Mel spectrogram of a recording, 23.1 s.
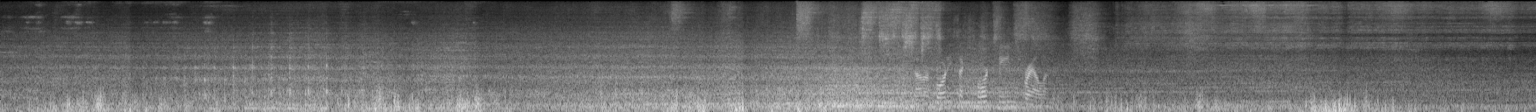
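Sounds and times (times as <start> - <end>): train coaches rolling past: 0.0 - 23.0
wheels clicking over rail joints: 2.0 - 5.8.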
